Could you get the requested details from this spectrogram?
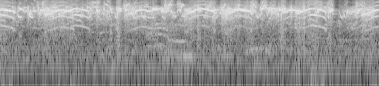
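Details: Lure recording of sogon (brown-throated sunbird) meant to draw wild birds down quickly: dense, loud, overlapping chatter of arched, up-and-down high notes, repeated rapidly and continuously with no pauses.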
